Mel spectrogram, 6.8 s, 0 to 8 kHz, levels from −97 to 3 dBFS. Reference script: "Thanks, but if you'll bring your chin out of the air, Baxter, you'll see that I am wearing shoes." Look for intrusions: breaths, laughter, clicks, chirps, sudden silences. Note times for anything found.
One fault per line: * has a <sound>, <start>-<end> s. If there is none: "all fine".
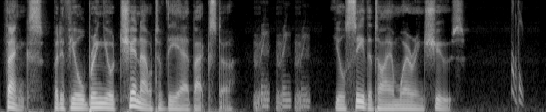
* has a laugh, 3.2-3.9 s
* has a chirp, 6.4-6.6 s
